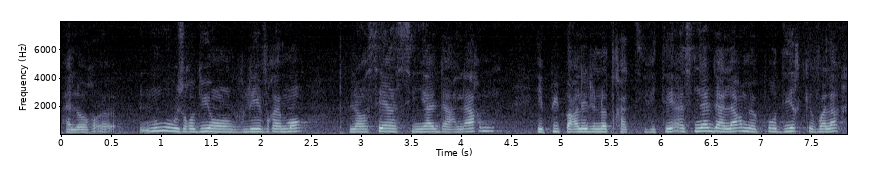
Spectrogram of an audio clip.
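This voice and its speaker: A woman's voice: medium pitch, fairly even intonation, moderate pace, mellow, a little hiss or hum. A woman with a Congolese accent speaking as a charity guest in a TV studio, making an earnest appeal with repeated phrases. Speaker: charity association representative, TV guest.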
